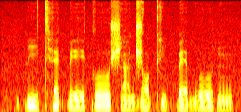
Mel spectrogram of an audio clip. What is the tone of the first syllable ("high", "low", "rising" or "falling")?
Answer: falling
